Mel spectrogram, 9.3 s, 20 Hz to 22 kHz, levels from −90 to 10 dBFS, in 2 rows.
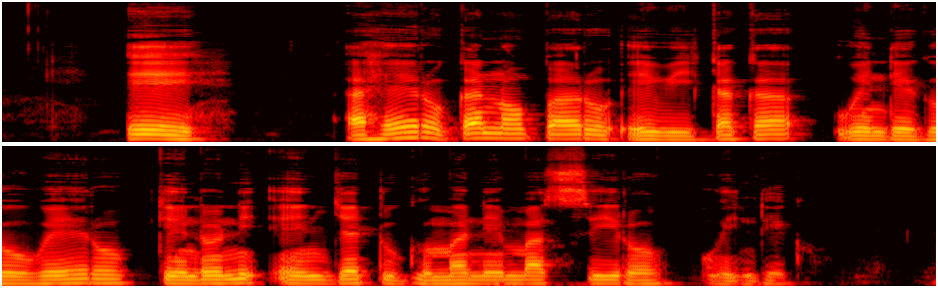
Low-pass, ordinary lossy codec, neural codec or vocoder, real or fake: none; none; none; real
